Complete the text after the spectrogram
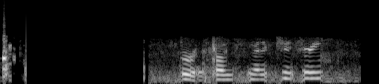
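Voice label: EMS Dispatch, p25; wake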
